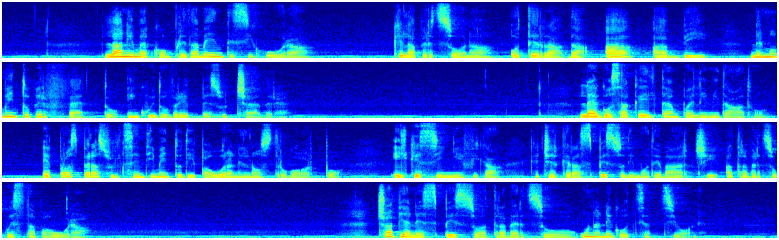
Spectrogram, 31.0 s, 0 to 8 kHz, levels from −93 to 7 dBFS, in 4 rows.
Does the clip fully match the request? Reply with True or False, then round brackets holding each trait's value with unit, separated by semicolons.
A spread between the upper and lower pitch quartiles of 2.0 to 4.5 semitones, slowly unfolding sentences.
True (3.5 semitones; 100 wpm)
